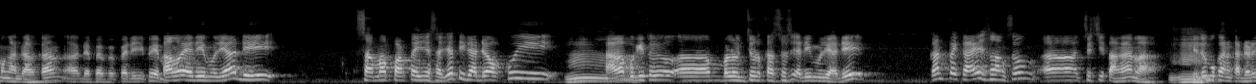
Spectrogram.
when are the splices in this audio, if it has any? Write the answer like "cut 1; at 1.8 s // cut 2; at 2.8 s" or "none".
cut 1; at 1.6 s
